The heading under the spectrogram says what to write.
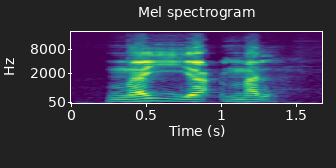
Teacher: cara bacanya sekarang bukan man. Nun mati, suara mannya hilang. Tidak terdengar.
